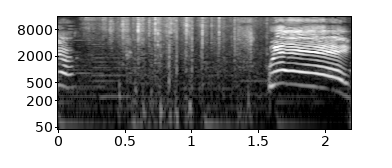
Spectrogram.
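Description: Wingbeats of a small falcon flapping in a quick run of soft flutters as it flies up after a piece of meat thrown into the air. About a second and a half in, a woman's long falling 'oh' cuts in over faint background music.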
